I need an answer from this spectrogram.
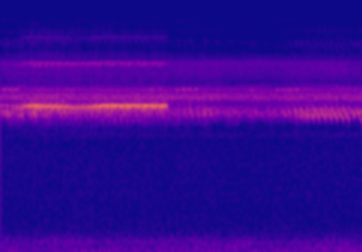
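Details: Ringing autumn song of bell crickets at Sanuki in Chiba, Japan: a close insect gives two loud, high, bell-like trilled phrases lasting about two seconds, then a softer rhythmic pulsing chorus continues from more distant callers.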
